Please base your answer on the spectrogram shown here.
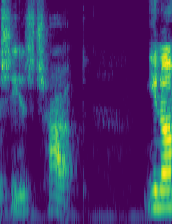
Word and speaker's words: Chopt: You said she is chopped. You know, my favorite salad restaurant is called Chopped, but it's spelled CHOPT.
